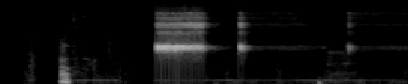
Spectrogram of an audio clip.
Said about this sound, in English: Can I use the whistle sound effect now? Yes, you can do the whistle.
